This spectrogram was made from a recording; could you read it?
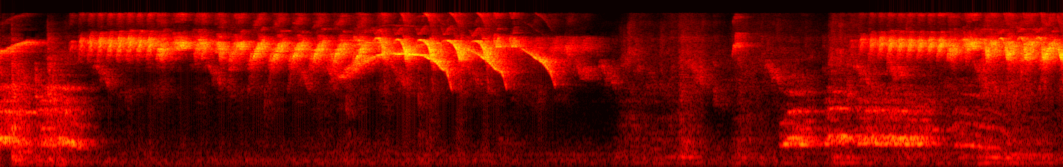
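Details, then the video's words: Bananaquit singing a long, very high, hissing trill of quickly repeated notes with sliding whistles, fading into a quieter stretch before another sharp buzzy burst resumes. "Sibite Capitão"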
